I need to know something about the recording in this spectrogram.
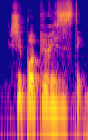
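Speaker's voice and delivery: usual speaking voice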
